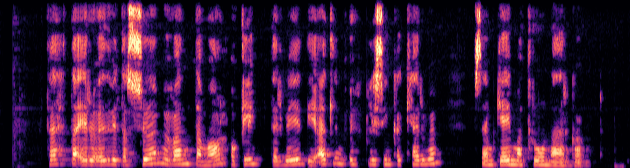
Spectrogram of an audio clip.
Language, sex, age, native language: Icelandic, female, 50-59, Icelandic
